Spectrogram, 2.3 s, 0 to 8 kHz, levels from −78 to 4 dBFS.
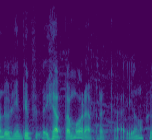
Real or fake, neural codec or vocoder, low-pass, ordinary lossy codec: real; none; none; none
